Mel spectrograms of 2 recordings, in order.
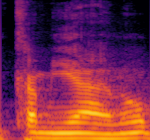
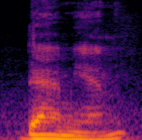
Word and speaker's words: Damien: The local people called the Kanakas, the Kanaki, couldn't pronounce his name, so they call him Kamiano because they couldn't pronounce the sound D, Damien.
